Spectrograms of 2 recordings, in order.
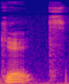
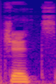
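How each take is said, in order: First: The g is said as a hard g sound. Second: The g is said as a soft j sound. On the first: The speaker calls it right. "mais on dit get" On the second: The speaker calls it wrong. "on ne dit pas jet"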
